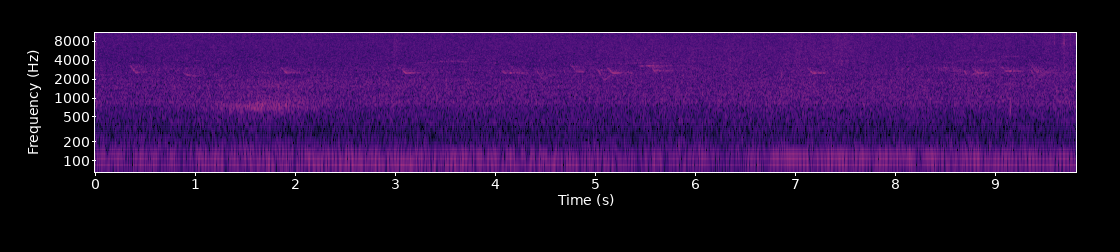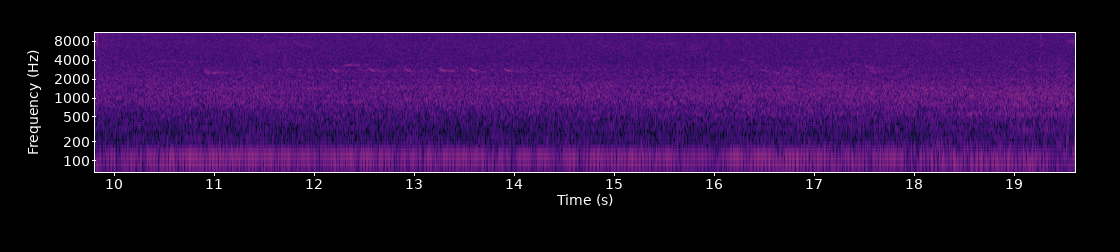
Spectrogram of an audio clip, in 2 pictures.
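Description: Short high bird chirps, scattered and now and then in quick runs, over a steady low hum.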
